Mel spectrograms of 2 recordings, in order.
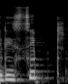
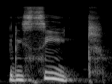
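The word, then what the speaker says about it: receipt: जब भी पी के बाद टी आएगा तो ये साइलेंट हो जाएगा। एज इट इज़ इन रिसीट, ये रिसिप्ट नहीं होता, रिसीट।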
